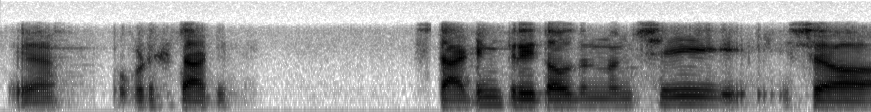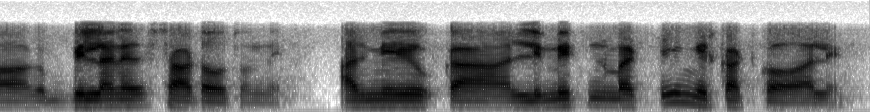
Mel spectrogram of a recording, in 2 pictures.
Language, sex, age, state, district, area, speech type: Telugu, male, 18-30, Andhra Pradesh, N T Rama Rao, urban, conversation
